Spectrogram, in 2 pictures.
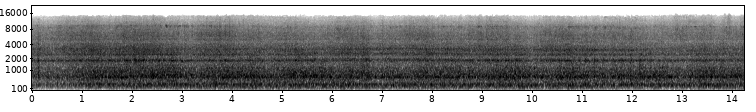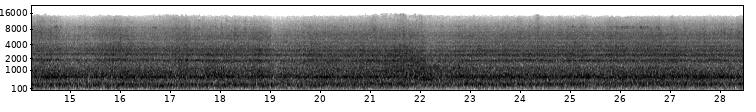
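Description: A train running at steady speed: a continuous loud rumble with a few steady humming tones in it, swelling about a second in and then holding even.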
